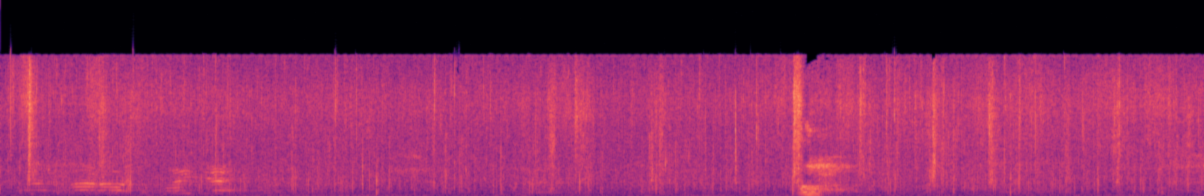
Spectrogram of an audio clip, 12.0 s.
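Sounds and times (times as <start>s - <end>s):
footsteps through wet grass: 0.0s - 2.7s, 8.2s - 12.0s
light rain pattering: 0.0s - 12.0s.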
